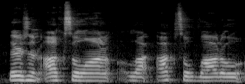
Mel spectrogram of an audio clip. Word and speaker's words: axolotl: And the Aztecs pronounced this word axolotl. Axolotl. They don't call it axolotl. That's the English pronunciation.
